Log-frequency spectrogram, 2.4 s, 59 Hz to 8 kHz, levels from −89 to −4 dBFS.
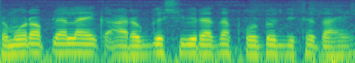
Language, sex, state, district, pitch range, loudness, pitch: Marathi, male, Maharashtra, Washim, 115-130 Hz, -15 LUFS, 125 Hz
